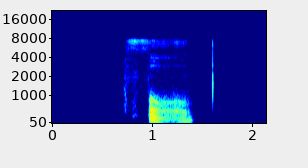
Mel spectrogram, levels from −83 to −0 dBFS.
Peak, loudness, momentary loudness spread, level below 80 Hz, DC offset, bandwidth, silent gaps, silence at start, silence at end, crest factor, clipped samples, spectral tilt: -14 dBFS; -37 LUFS; 19 LU; -70 dBFS; under 0.1%; 8.2 kHz; none; 0.7 s; 0.75 s; 26 dB; under 0.1%; -6.5 dB/octave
